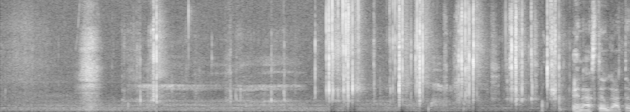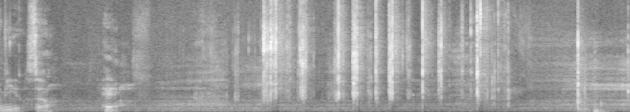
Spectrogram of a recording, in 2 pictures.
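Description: Crab shells crack and snap under a cracker tool.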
